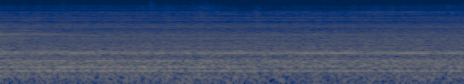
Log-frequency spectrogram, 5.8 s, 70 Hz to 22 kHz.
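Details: 1984 Carrier Siesta 5000 BTU window air conditioner, reciprocating compressor running with fan on low, 85°F humid day: smooth, even hum with a steady mid-pitched tone and fan rush, no knocks or rattles; normal running.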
